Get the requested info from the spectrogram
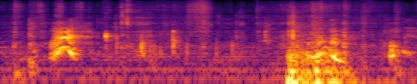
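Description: A collie barking, once about half a second in and again, louder and deeper, around three seconds in.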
